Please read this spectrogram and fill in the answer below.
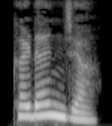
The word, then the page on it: ಕಡಂಜ: kaḍanja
